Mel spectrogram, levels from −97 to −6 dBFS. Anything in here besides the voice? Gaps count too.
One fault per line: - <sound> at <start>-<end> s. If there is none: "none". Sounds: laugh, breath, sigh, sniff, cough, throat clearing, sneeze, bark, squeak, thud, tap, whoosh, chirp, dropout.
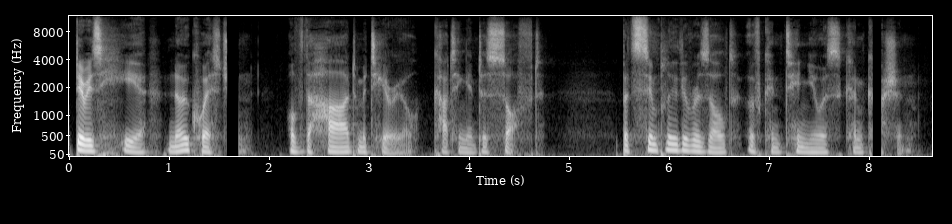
- dropout at 1.6-1.7 s
- dropout at 8.0-8.1 s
